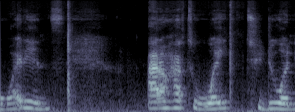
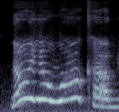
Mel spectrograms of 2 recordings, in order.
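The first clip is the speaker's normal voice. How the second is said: excited thanks; 13 semitones higher, 9 dB louder than usual. Real, not acted. Thanking a viewer warmly.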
